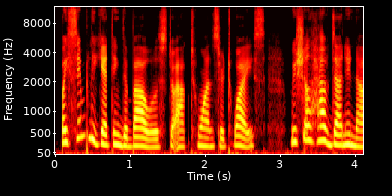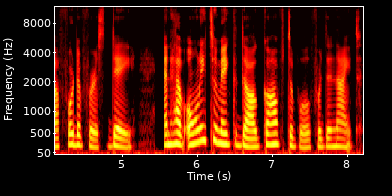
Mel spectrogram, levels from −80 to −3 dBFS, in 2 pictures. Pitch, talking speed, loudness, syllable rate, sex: 225 Hz, 220 wpm, -21 LUFS, 5.3 syllables/s, female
